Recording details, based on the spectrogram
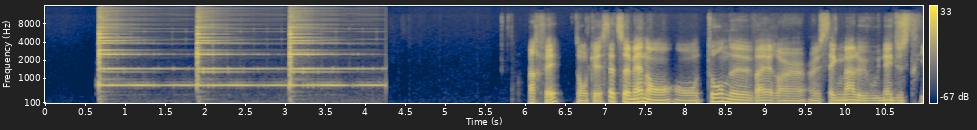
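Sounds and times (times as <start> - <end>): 
bell ringing with bright metallic strikes: 0.6 - 4.3
speech: 6.0 - 10.9.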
